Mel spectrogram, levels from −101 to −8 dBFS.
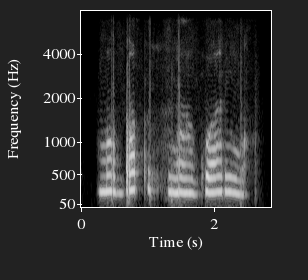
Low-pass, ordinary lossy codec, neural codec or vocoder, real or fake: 7.2 kHz; Opus, 32 kbps; codec, 16 kHz, 8 kbps, FreqCodec, smaller model; fake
